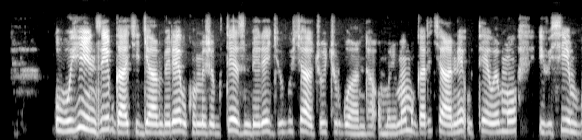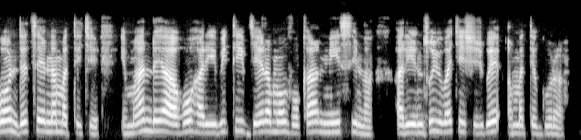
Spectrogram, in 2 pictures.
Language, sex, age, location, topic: Kinyarwanda, female, 18-24, Huye, agriculture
